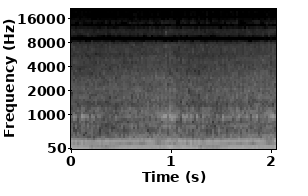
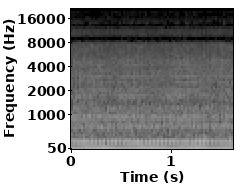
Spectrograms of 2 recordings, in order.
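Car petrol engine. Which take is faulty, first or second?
first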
